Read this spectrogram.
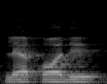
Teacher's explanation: ലഖദ്, ദാലിൻ്റെ സുക്കൂൻ ഖൽഖല നൽകി ശബ്ദം ചലിപ്പിച്ച് വ്യക്തമാക്കണം. ലഖദ്.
